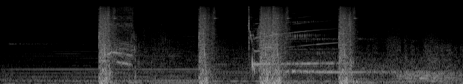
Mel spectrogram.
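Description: Sharp bangs ring out in quick succession.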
